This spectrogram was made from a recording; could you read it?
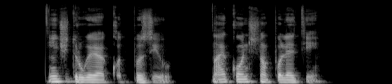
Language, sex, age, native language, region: Slovenian, male, 18-29, Slovenian, Drava region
